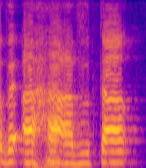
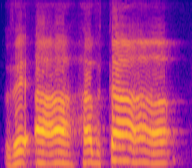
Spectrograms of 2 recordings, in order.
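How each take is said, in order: First: Ve'ahavta with the middle syllable held; wrong stress. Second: Ve'ahavta slow, with the ha slipped through quickly; middle syllable rushed. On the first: Teacher contrasting the wrong version, middle syllable held. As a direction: do not lean on ha in ve'ahavta. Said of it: "Et pas". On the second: Teacher showing the middle syllable passing quickly, the right way. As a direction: let the ha in Ve'ahavta pass fast. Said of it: "elle passe tric, rapidos". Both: Shown as a demonstration.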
